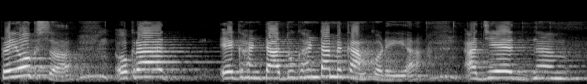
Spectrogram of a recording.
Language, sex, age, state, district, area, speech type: Maithili, female, 18-30, Bihar, Madhubani, rural, spontaneous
